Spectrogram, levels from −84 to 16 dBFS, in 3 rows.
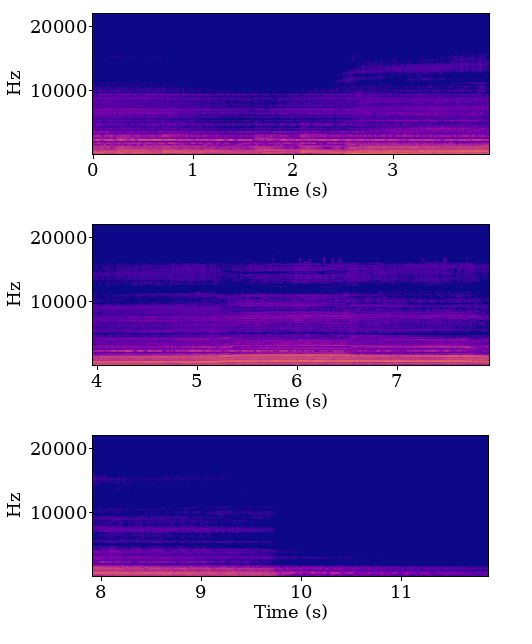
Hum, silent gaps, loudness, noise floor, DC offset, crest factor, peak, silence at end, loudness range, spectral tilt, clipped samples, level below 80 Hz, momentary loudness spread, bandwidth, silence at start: none; none; -27 LUFS; -61 dBFS; under 0.1%; 14 dB; -12 dBFS; 1.35 s; 9 LU; -6.5 dB/octave; under 0.1%; -48 dBFS; 9 LU; 16.5 kHz; 0 s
